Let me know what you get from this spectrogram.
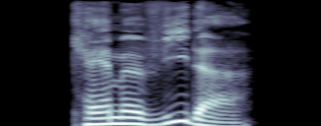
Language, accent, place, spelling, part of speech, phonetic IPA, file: German, Germany, Berlin, käme wieder, verb, [ˌkɛːmə ˈviːdɐ], De-käme wieder.ogg
- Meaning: first/third-person singular subjunctive II of wiederkommen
